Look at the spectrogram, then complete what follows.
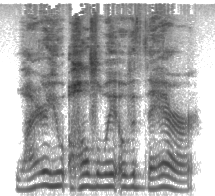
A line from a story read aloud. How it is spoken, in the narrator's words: gasped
